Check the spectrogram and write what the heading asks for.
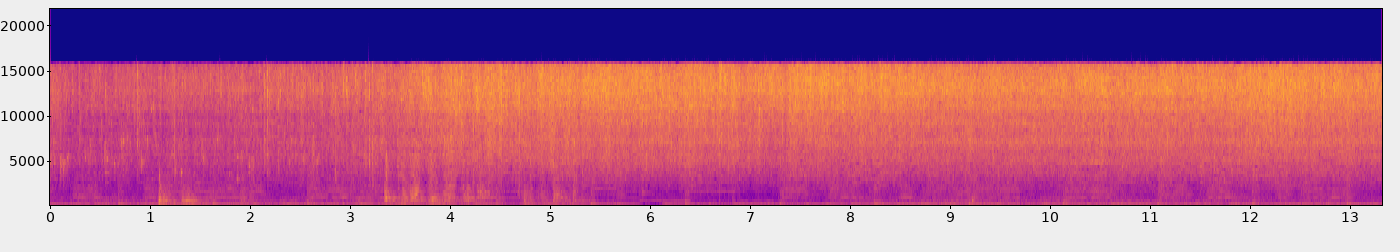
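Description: Shimeji mushrooms and sliced onion sautéing in hot oil in a steel frying pan, sizzling steadily while tongs stir them.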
